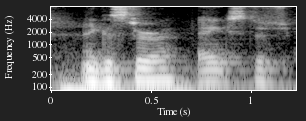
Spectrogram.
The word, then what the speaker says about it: Angostura: Three dashes of the, I'm going to mispronounce, what is it? It's Angostura? – Angostura.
